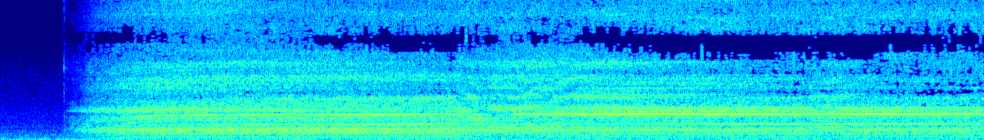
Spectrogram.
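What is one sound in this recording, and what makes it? A hair dryer blows with a steady, loud whir.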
